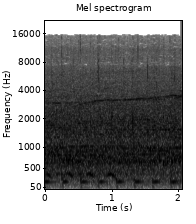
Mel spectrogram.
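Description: Dense, continuous applause and crowd noise from a standing ovation for John Tyson, a steady, loud wash of clapping throughout the short burst.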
